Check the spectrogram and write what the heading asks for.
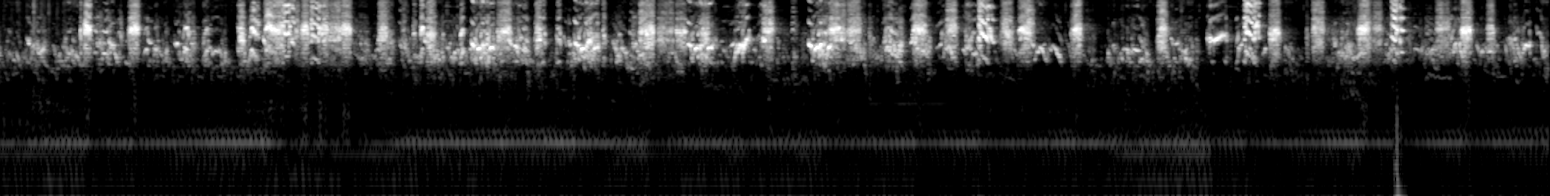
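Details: Pet budgerigars, a breeding pair, keep up busy overlapping chatter: rapid squeaky chirps and twittering bursts throughout, with a constant faint low hum underneath.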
